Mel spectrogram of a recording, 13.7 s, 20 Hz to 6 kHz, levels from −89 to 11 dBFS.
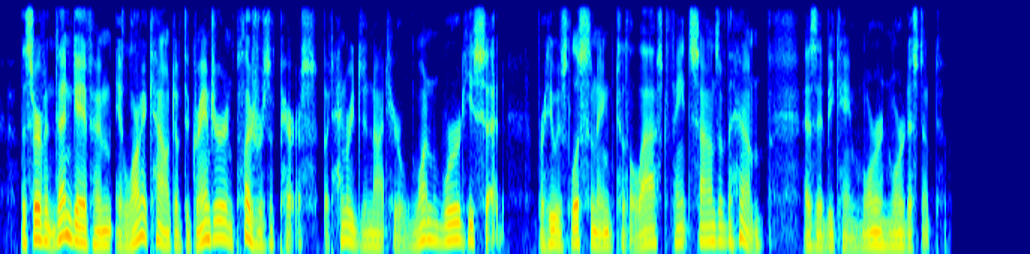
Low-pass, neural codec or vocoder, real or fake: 5.4 kHz; codec, 16 kHz, 2 kbps, FunCodec, trained on LibriTTS, 25 frames a second; fake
